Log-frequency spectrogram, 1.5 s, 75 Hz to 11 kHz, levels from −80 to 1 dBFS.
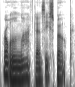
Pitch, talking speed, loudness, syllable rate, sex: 115 Hz, 200 wpm, -17 LUFS, 5.8 syllables/s, female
